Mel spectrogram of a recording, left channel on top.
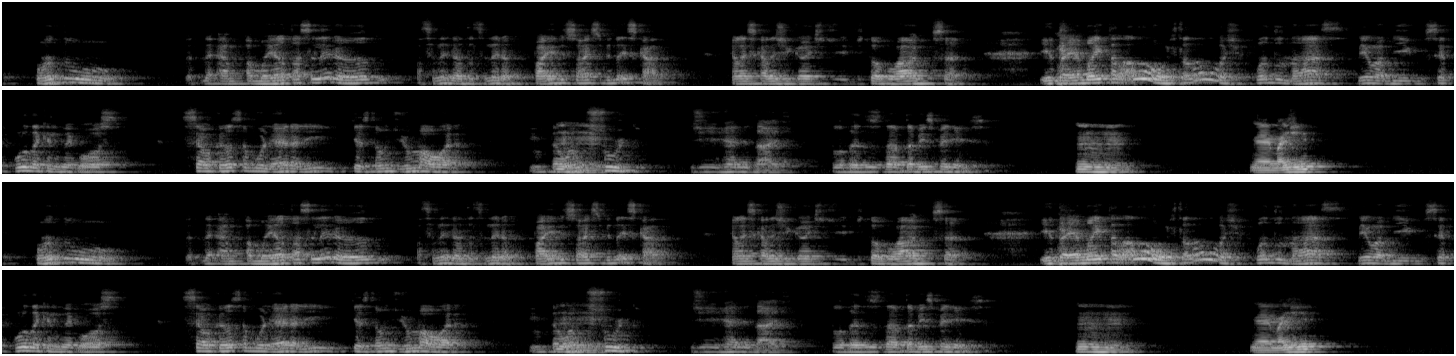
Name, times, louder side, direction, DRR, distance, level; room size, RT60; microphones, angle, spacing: voice 1, 0.3-1.1 1.8-3.8 4.1-6.6 7.3-15.7 16.3-19.1 19.8-20.8 21.4-22.4 22.8-24.4, equal, ahead, -2 dB, 3.6 m, -29 dB
voice 2, 20.1-20.5 25.3-25.8 27.0-27.6, left 1 dB, 75° left, 3 dB, 2.6 m, -26 dB
24.5 x 13.0 x 3.6 m, 0.67 s
head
